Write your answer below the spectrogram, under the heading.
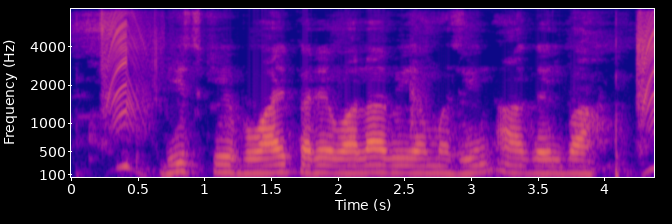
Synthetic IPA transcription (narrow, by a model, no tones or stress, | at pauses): bʱiːskeːbʊwaːjkɐɾeːwaːlaːbʱiːjɐmɐziːnaːɡɐilbãː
